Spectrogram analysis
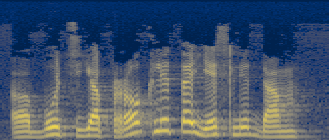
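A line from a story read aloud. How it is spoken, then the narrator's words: Calm. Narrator (Russian): спокойно ответила Бетси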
